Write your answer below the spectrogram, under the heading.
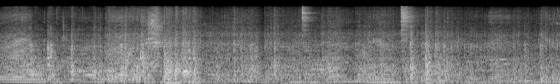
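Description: Two Beyblade X spinning tops whirring and grinding as they spin across a plastic stadium floor, with sharp clacks as they strike each other, several times through the battle.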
